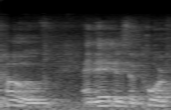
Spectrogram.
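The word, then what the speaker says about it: Cobh: And 6 days later, they would be torpedoed off the coast of Cove, C-O-V-H in the Gaelic is pronounced Cove, and it is the port for Cork in the southern part of Ireland.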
